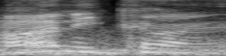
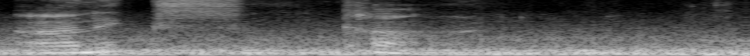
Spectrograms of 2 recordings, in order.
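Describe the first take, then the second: First: The x sound in the name is missing. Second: The x sound in the name is clearly present. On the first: The speaker calls it wrong. "and then they mispronounce it" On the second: The speaker calls it right. "Put the X in it"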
